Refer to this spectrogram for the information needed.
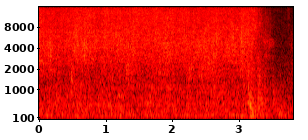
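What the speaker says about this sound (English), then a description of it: "Give me a second to wash my hand." A kitchen tap runs for hand washing, a close, steady rush of water that fades out just before the end.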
